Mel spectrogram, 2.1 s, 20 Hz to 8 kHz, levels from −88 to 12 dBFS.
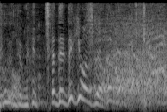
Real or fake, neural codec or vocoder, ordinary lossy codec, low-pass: fake; codec, 16 kHz, 16 kbps, FreqCodec, larger model; none; 7.2 kHz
